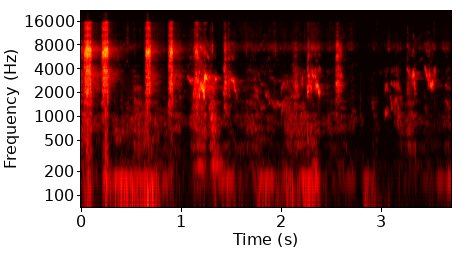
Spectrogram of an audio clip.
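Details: Budgerigar chirping: loud sharp clicks and chips at the start, then warbling, twittering notes that grow softer and more scattered toward the end.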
